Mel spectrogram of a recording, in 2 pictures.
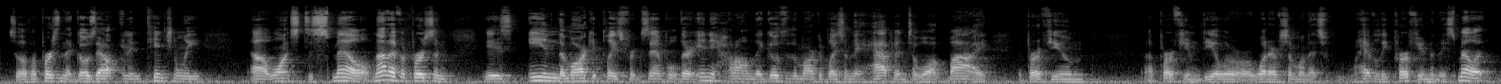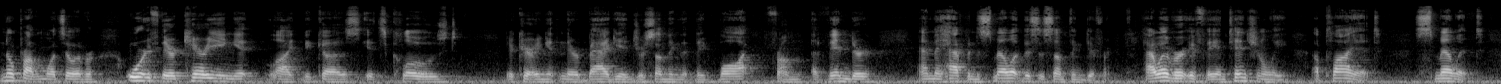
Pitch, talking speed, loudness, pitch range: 125 Hz, 190 wpm, -21 LUFS, 120-140 Hz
